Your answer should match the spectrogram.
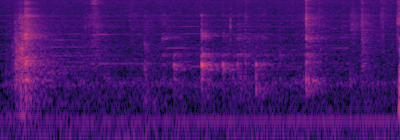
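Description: A handful of light, separate clicks and knocks from the plastic bowl and lid of a food processor being handled, after the dough has come together.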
